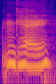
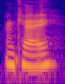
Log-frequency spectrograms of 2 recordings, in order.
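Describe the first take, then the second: First: It sounds cold and detached. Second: It sounds fairly warm and engaged.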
